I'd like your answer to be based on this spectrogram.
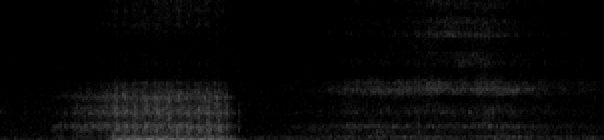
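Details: Snoring from a large Mastiff dog: one loud, deep, fluttering snore on inhalation followed by a quieter breath out; heavy snoring.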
